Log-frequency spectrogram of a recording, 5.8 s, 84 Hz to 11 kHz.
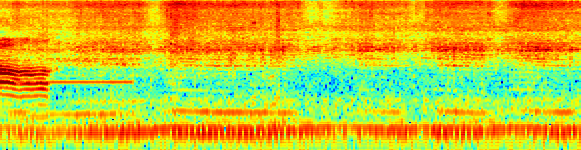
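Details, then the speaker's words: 1992–2000 Lexus SC400 at idle after power steering fluid replaced with Dexron/Mercon 3 ATF: thin constant whine above the engine, unchanged with revs; power steering pump still whines but quieter than before. "yeah it still whines but it's getting quieter so maybe I just need to drive it around a little bit we'll we'll see"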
